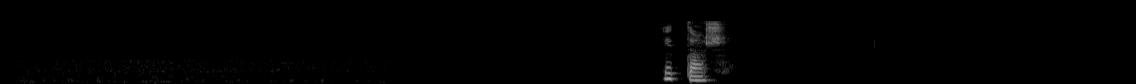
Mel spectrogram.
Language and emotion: Russian, neutral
